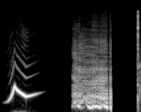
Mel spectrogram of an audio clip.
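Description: A cartoon 'boing' sound effect, one springy pitch sliding up and then back down, followed about a second in by a short burst of laughter.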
